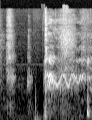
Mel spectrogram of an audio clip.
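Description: A dog takes a few quick, breathy pants, then lets out a long, wavering, high-pitched whimper lasting under a second, ending with a short snuffle.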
